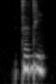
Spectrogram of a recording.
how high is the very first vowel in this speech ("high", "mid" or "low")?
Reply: mid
